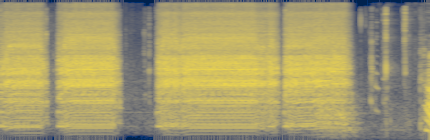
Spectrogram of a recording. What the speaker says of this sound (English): Now I'm going to overlock those side seams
